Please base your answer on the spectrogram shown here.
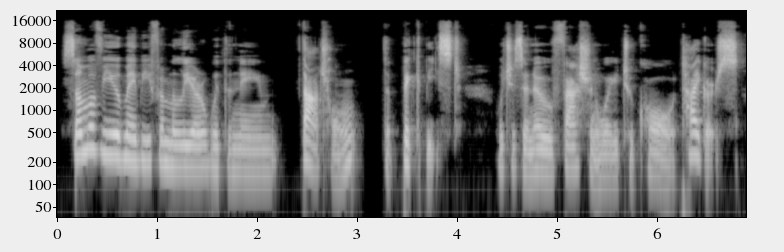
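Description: Woman, low-pitched voice, expressive swings in pitch, scripted explanatory narration, careful enunciation. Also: moderate pace. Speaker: host and translator.

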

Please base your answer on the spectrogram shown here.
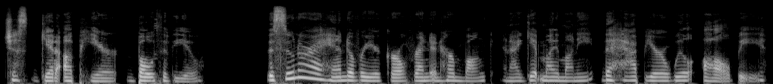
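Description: A woman's voice: on the low side, moderate pace, a little mellow, no echo, natural voice. Brash, sardonic bounty hunter woman, acted by a woman. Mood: mocking. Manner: mocking, flippant. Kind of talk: audiobook character voice.

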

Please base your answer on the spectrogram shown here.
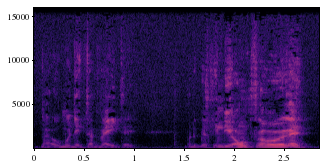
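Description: An actor playing an irritable, sarcastic police officer in a radio drama. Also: male voice, on the low side, sing-song, fast, a little mellow, husky, exaggerated voice. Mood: sarcastic, exasperated. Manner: sarcastic, grumbling. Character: irritable, exasperated gruff male police officer. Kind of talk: Dutch radio drama acting.

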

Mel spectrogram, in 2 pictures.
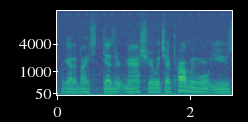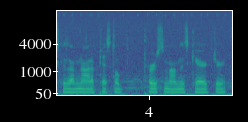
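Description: A low-pitched man chatting through a video game stream from his home setup. He sounds a little scratchy as he gets over a cold, rambling easily from item to item with fillers and the occasional throat clear. A cheap desk mic carries his voice, with a faint hiss behind it. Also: level tone, a little fast. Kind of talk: casual gameplay commentary.

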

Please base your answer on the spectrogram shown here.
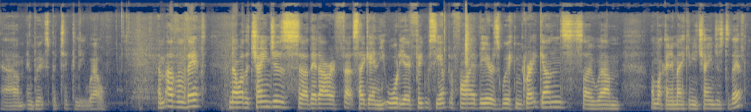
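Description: Kiwi guy doing a casual hobby electronics walkthrough, bit halting, average pitch, noisy home video sound. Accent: New Zealand. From New Zealand. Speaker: amateur radio hobbyist presenting his homebuilt receiver. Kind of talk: casual technical walkthrough, unscripted. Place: indoors at a home workbench.

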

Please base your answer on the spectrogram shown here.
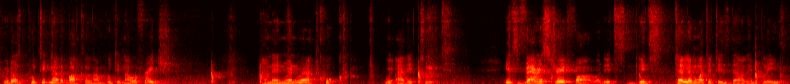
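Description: A middle-aged man with a Jamaican accent talks through a recipe as he cooks, in a playful, conversational way. His mid-pitched voice echoes around a kitchen with some faint clatter behind it. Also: animated, moderate pace. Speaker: home cook and show host. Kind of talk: casual live cooking demonstration. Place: indoor home kitchen. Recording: roomy kitchen, clear noise, pot clatter.

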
